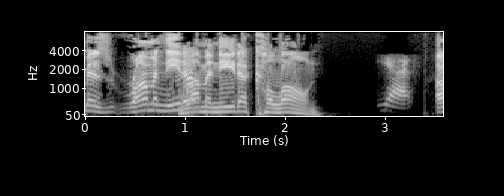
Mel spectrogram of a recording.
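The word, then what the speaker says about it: Colon: Well, my last name's Cologne, but it's spelled C-O-L-O-N.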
